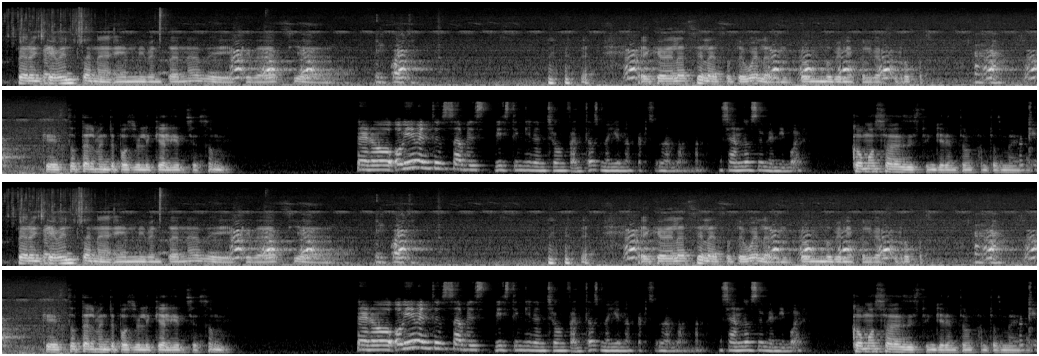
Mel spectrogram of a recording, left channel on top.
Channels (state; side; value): identical; both; correlation 1.00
